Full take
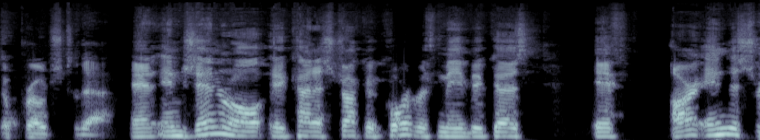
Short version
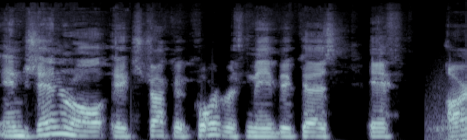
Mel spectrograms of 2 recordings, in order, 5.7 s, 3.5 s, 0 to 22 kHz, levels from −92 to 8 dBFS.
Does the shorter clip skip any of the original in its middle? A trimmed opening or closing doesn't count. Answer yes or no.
yes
